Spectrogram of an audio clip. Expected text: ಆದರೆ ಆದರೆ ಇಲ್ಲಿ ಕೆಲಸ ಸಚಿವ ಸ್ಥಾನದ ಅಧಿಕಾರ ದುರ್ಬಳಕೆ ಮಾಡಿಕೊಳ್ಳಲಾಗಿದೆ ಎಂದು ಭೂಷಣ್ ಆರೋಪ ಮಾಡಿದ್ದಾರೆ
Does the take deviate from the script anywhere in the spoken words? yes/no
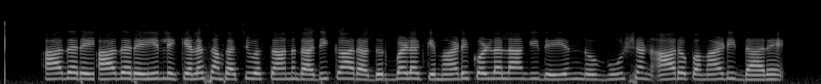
no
